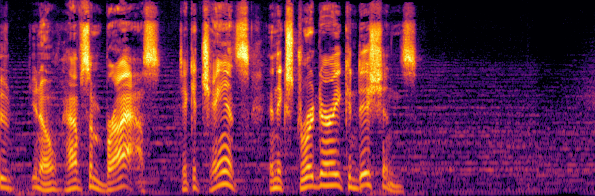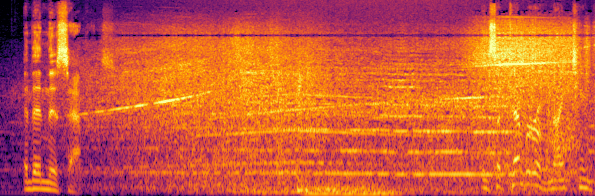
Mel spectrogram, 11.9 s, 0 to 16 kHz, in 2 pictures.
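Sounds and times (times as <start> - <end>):
speech: 0.0 - 4.2, 6.2 - 7.2, 10.8 - 11.8
loud airplane engine drone: 5.9 - 11.8
whining tonal hum of airplane: 6.0 - 11.8.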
